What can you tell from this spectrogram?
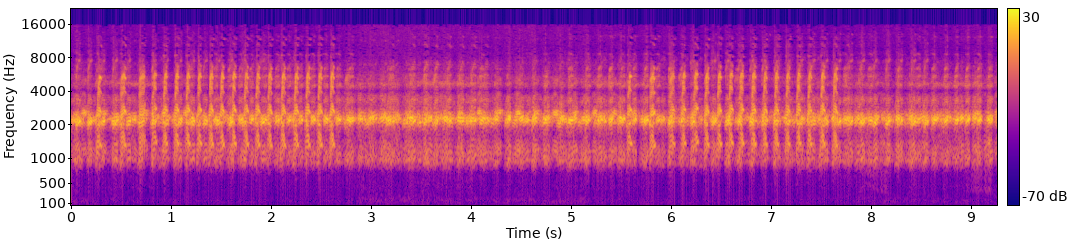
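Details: European tree frogs (Hyla arborea) at Eichkopf, Hesse, Germany call in a loud, rapid chorus of sharp, nasal, rattling notes repeated without pause.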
